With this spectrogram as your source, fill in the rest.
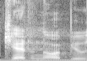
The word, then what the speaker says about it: Chernobyl: que foi esse acidente em tchernobil ou chernobyl chernobyl seria a pronúncia em russo ele ocorreu em 1986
